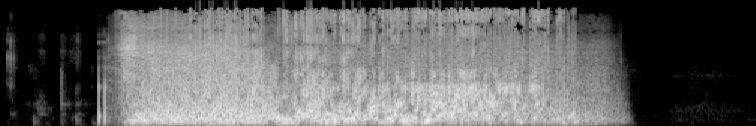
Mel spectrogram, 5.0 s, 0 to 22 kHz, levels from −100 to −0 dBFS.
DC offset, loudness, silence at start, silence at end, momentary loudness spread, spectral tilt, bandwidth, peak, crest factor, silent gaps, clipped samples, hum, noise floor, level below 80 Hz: under 0.1%; -11 LUFS; 0.75 s; 0.95 s; 11 LU; -4 dB/octave; 17.5 kHz; 0 dBFS; 14 dB; none; under 0.1%; none; -85 dBFS; -42 dBFS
